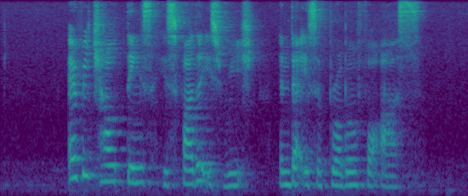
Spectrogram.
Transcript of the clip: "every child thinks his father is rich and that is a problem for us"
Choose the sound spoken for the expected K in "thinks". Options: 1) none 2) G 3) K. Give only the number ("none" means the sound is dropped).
1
